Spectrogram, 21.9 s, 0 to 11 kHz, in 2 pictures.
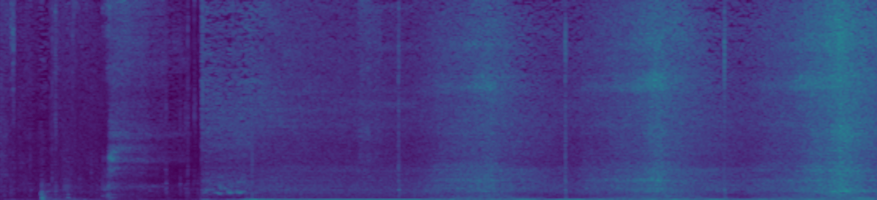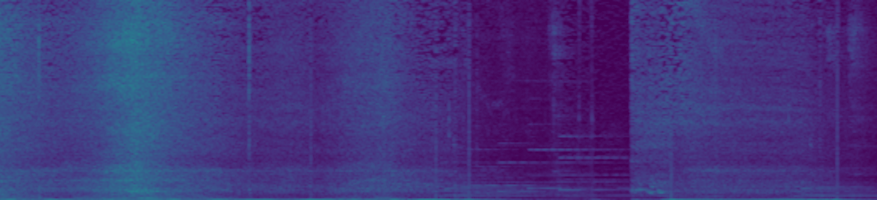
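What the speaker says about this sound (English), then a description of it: "I started the car and I rev it up and down," A 2013 Hyundai Santa Fe diesel engine, checked for its EGR valve, starts after a couple of clicks, idles, then revs up and down repeatedly in rising and falling sweeps before settling back and revving once more.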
